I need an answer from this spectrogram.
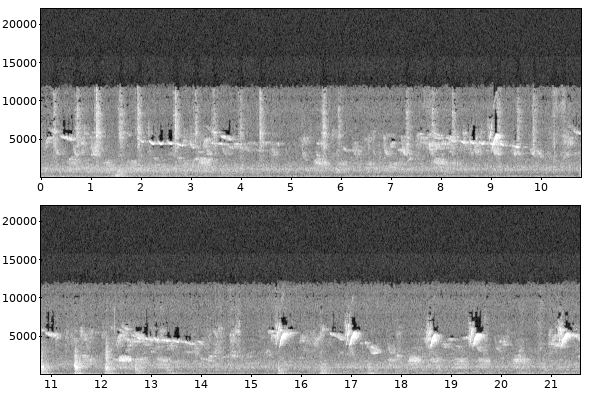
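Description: Garden birds chirping and calling on and off, short high chirps and sweeps over a steady low background rumble, with a few louder short sounds a little past halfway.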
